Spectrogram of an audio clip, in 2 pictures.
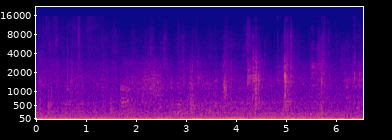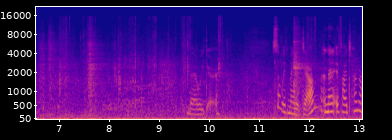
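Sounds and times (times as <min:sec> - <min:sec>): footsteps on icy cobblestones: 0:00.0 - 0:11.6.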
